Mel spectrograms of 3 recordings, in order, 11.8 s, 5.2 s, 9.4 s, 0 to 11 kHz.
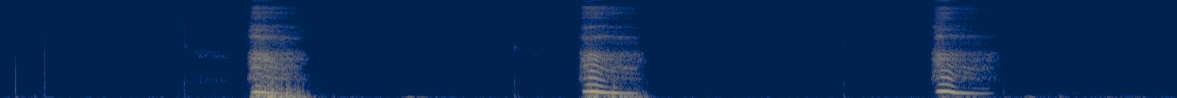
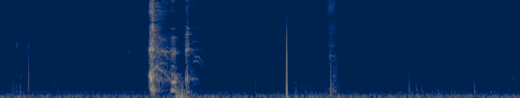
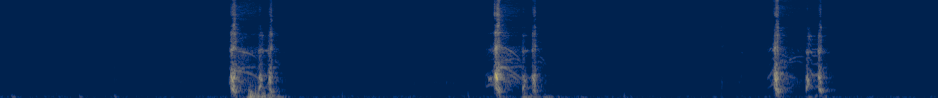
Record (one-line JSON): {"exhalation_length": "11.8 s", "exhalation_amplitude": 5790, "exhalation_signal_mean_std_ratio": 0.31, "cough_length": "5.2 s", "cough_amplitude": 8195, "cough_signal_mean_std_ratio": 0.3, "three_cough_length": "9.4 s", "three_cough_amplitude": 13247, "three_cough_signal_mean_std_ratio": 0.19, "survey_phase": "beta (2021-08-13 to 2022-03-07)", "age": "18-44", "gender": "Female", "wearing_mask": "No", "symptom_none": true, "symptom_onset": "13 days", "smoker_status": "Ex-smoker", "respiratory_condition_asthma": false, "respiratory_condition_other": false, "recruitment_source": "REACT", "submission_delay": "3 days", "covid_test_result": "Negative", "covid_test_method": "RT-qPCR"}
